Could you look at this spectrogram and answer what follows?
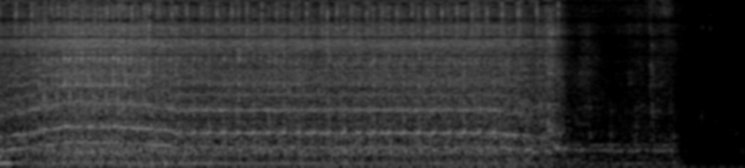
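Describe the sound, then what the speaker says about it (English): A sewing machine stitching over the seam of a corduroy jumper, running steadily and loudly up close with a whirring hum, then slowing and stopping near the end. "I'm approaching the front and back seam of the corduroy part of the jumper. So I'll sew over that seam."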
